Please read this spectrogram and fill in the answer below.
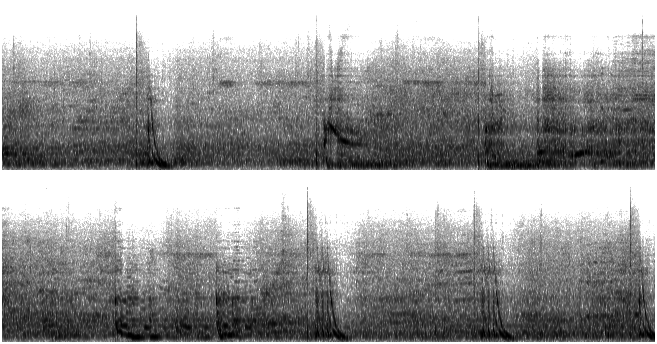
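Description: Electronic soft-tip dartboard machine playing its background music, with a falling swoop sound effect every few seconds as darts land and scores register. Hall chatter runs underneath.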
